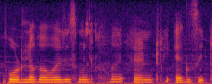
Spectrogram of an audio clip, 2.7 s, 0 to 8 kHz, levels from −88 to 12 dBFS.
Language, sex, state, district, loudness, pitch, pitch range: Hindi, female, Delhi, New Delhi, -17 LUFS, 220 Hz, 215-225 Hz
